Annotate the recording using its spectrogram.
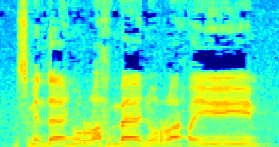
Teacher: Huruf ra itu huruf tafkhim. Karakter dia, ciri ra fathah mesti tebal. Dia tebalkan huruf ra sehingga tebalkan sekali huruf ha, bertukar apabila sebutan tebal huruf ha bertukar jadi ha.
